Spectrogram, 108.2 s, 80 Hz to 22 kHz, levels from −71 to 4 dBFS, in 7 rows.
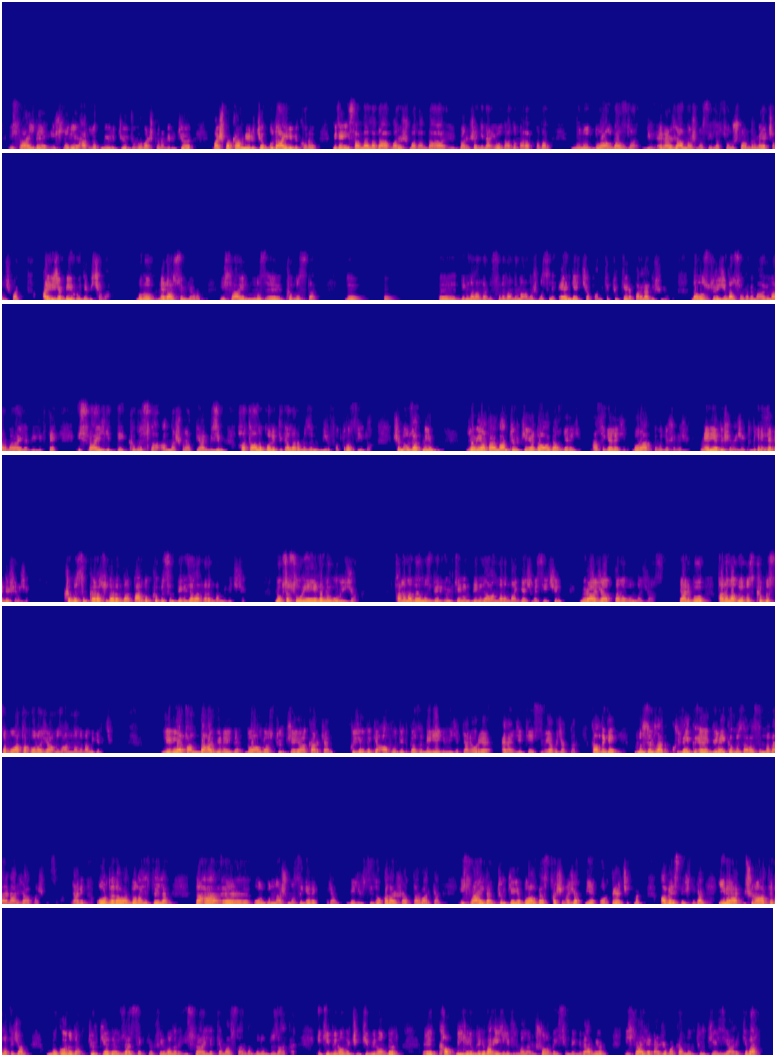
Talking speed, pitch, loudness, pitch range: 115 wpm, 175 Hz, -24 LUFS, 145-215 Hz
